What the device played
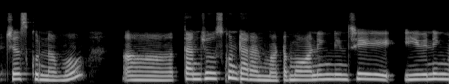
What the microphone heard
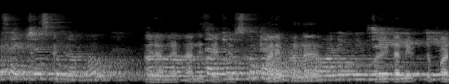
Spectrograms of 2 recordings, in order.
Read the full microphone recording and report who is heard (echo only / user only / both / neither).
both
